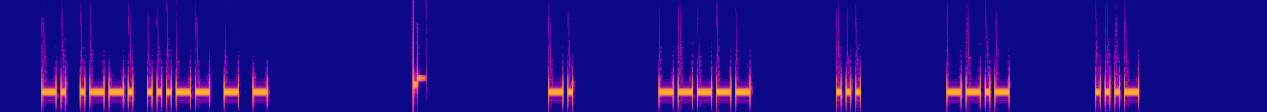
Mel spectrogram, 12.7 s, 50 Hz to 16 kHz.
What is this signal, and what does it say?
Morse code, heard as a keyed tone, about 25 wpm, spaced as for 13 wpm, 700 Hz. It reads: NP3TT N0SQV
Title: USA Call Signs - 5 Characters - 6x Character Spacing - 25wpm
